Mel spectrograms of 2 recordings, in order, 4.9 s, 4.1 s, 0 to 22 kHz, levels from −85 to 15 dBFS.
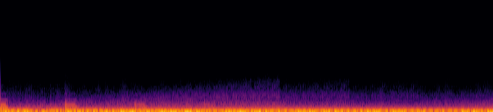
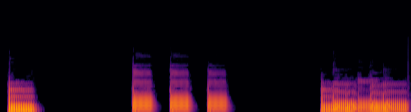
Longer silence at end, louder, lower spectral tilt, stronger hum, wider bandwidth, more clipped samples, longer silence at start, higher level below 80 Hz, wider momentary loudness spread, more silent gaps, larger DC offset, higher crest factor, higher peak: about the same, 0 s vs 0.05 s; second, -26 LUFS vs -21 LUFS; first, -16.5 dB/octave vs -15 dB/octave; neither; second, 0.5 kHz vs 2.3 kHz; neither; about the same, 0 s vs 0.05 s; first, -18 dBFS vs -26 dBFS; second, 1 LU vs 9 LU; neither; neither; second, 10 dB vs 20 dB; second, -4 dBFS vs 0 dBFS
